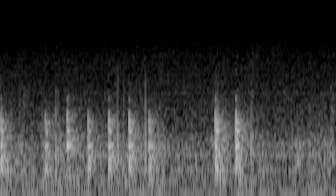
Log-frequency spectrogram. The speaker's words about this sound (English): You knock on the door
